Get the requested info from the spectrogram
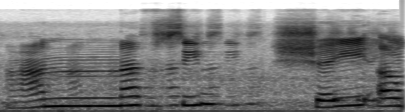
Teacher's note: نون ساکن کے بعد حرف یرملون میں سے حرف نون آگے ہے، یہاں پر ہم غنہ کے ساتھ ادغام کریں گے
